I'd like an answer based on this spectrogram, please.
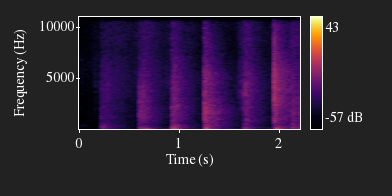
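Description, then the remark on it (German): Six heavy, thudding footfalls land at a steady rhythm, each a deep, loud stomp with a short decay before the next one hits, as the character Theobald Trampel stomps his feet to make music. “Theobald Trampel hält sich selbst für den genialsten Trampelisten der Welt und er trampelt den ganzen Tag, was das Zeug hält.”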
